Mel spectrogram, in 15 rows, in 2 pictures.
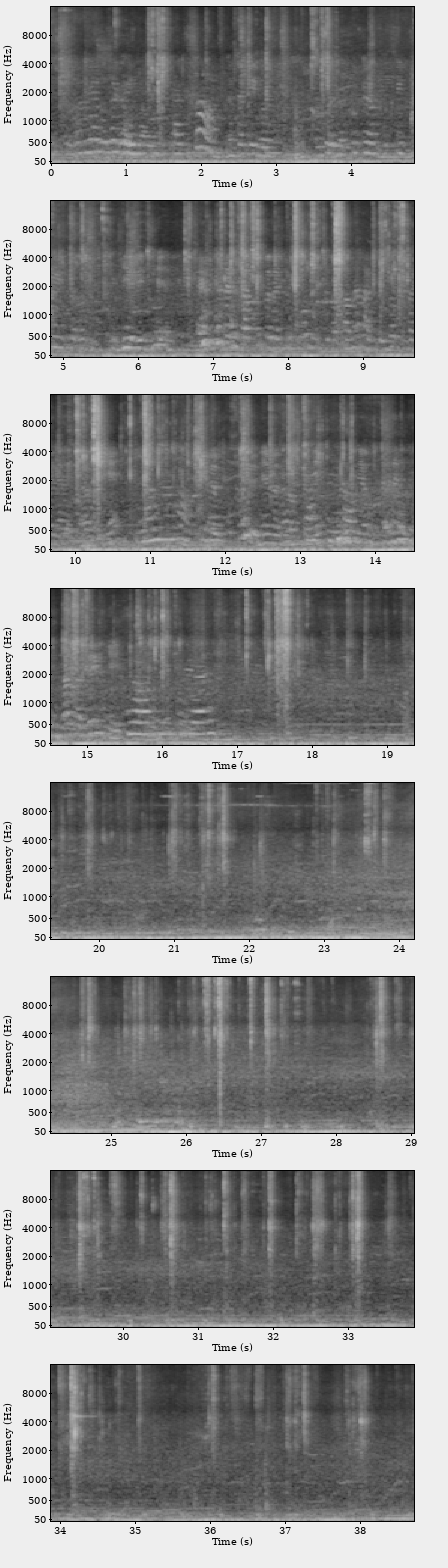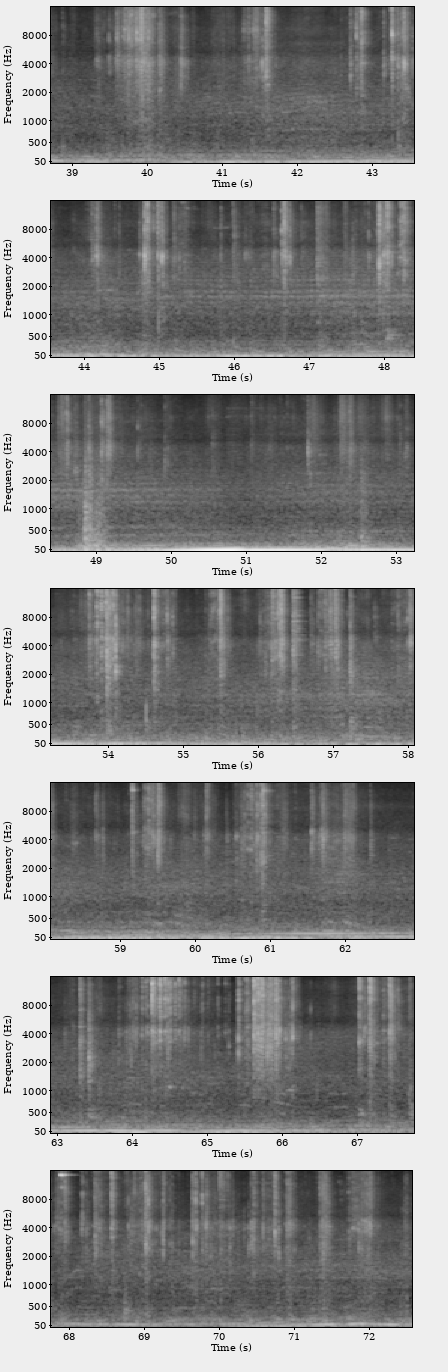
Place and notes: Adama Mickiewicza 1 street, Srem - secondhand shop
(binaural, please use headphones) recorded in a small shop with secondhand clothes. customers sliding plastic hangers with clothes, looking for a piece of clothing they like. small radio playing by the entrance, traffic noise from the street. (Roland r-07 + Luhd PM-01)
